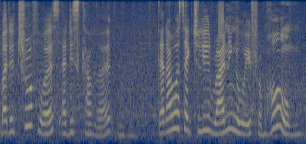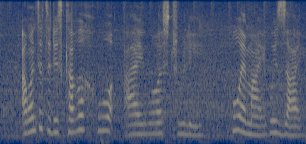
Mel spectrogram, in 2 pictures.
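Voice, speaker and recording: Music plays in the background as a woman talks at a moderate pace, her fairly high voice full of lively intonation. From Singapore. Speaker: author and entrepreneur. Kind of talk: radio interview. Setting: live radio broadcast at a book fair.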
